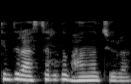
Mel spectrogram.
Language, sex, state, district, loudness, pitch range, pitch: Bengali, female, West Bengal, Jalpaiguri, -20 LUFS, 180-225 Hz, 200 Hz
